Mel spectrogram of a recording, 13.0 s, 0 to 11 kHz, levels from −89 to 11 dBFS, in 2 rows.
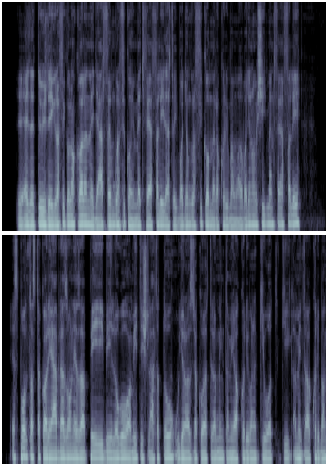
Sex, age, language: male, 20-39, Hungarian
